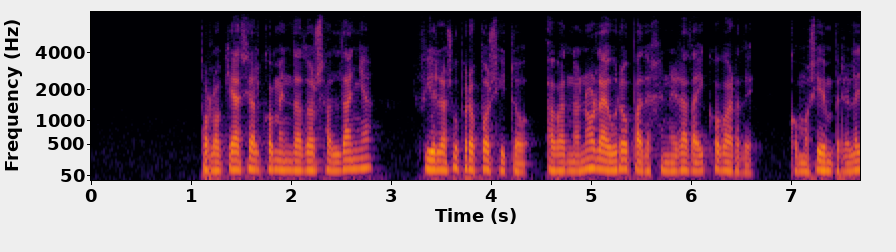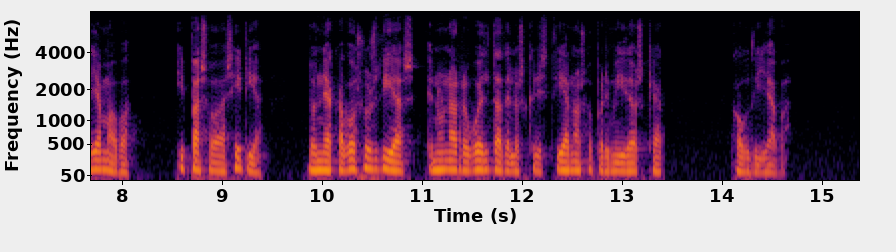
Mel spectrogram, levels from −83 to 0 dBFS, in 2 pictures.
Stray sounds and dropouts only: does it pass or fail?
pass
